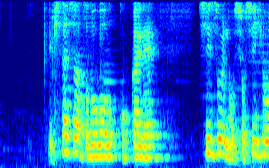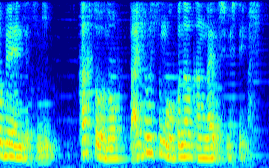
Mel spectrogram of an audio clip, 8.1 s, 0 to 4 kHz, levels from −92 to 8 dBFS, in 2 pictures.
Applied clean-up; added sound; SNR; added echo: neural separator model SepFormer DNS4.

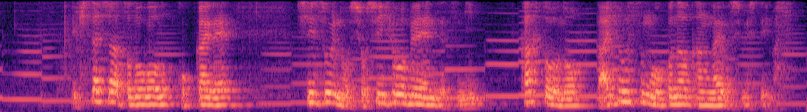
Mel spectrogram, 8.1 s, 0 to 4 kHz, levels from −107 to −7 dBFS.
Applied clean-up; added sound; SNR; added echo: none; Wind instrument, woodwind instrument; 16 dB; reverberation time 0.4 s.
